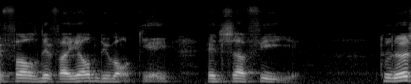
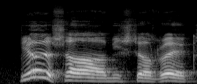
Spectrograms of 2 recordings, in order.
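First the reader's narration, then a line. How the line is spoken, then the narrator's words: Exclaiming Canadian man. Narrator (French): s'écria le Canadien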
